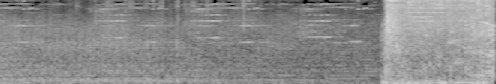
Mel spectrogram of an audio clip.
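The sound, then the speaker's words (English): A torpedo strikes a ship in a missile-and-shield combat video game: a low rumbling drone gives way to a sudden loud, crashing impact that keeps roaring to the end. “Impact detected. Lower shield failure.”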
